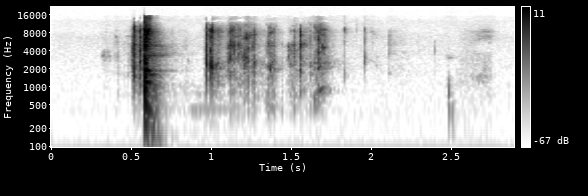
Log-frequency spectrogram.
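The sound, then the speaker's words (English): A sharp, loud snap of a metal bottle cap breaking free from a glass bottle, followed by about a second of gritty crackling and scraping as the cap twists off, then a few faint clicks. “It's definitely a metal top.”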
